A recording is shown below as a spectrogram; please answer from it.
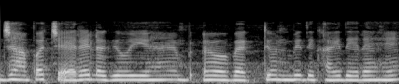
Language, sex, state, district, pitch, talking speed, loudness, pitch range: Hindi, female, Uttar Pradesh, Muzaffarnagar, 205 Hz, 210 wpm, -13 LUFS, 205-215 Hz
